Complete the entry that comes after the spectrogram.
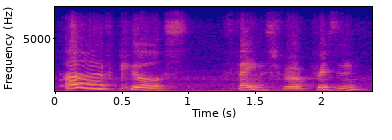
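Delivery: put-on Cockney accent. Host of a town tour to a visitor, Cockney accent. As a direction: play it as a Cockney. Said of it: "I'll do a Cockney accent".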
